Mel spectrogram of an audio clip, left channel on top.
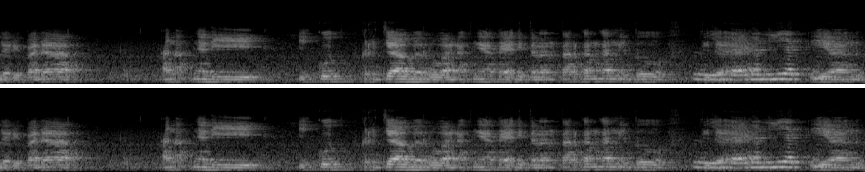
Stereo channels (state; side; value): identical; both; correlation 1.00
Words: anaknya ikut kerja baru anaknya kayak ditelantarkan, kan itu Lebih tidak. banyak dilihat. Iya,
